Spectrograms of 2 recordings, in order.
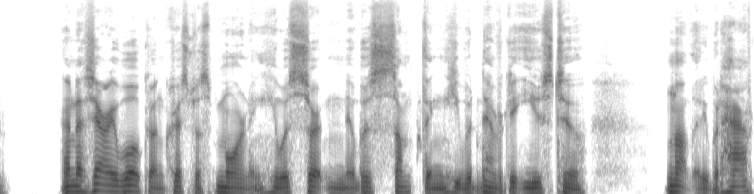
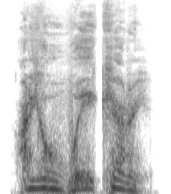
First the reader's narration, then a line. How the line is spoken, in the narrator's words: Charles whispered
